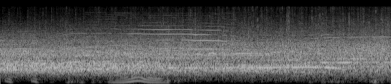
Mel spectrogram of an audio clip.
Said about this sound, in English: Why are you applauding her? She abandoned you.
